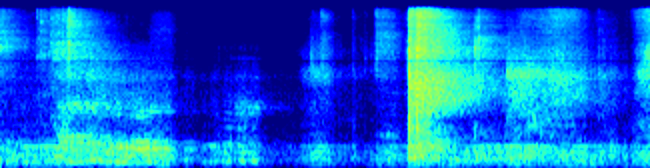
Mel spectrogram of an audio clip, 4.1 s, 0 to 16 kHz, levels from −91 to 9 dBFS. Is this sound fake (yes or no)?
yes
